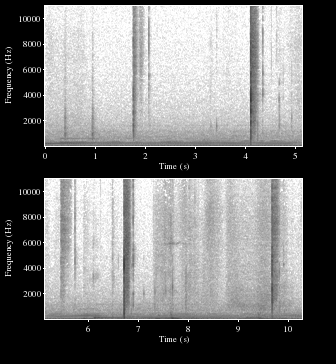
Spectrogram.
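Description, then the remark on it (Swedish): Several short, sharp spritzes from a spray bottle of lavender Calming Pillow Mist, sprayed gently around the listener, spaced irregularly a second or more apart, with a soft steady hum underneath and no talking. “Så jag sprayar den väldigt försiktigt här runt dig nu.”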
